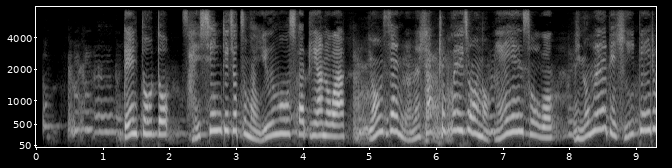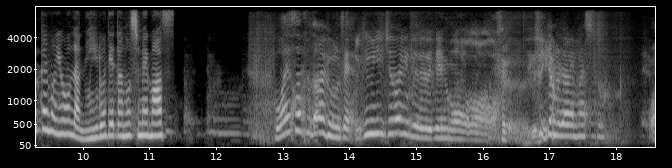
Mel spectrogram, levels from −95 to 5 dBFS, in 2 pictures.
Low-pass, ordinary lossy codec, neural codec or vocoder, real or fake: 7.2 kHz; none; codec, 16 kHz, 1 kbps, FreqCodec, larger model; fake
